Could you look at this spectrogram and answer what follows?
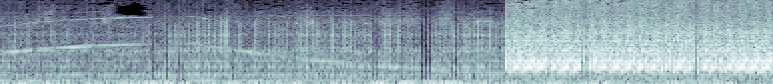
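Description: Police car siren wailing in one slow rise and fall, then a loud, steady blaring horn tone starting about three seconds in, heard from inside the patrol car over the engine and road hum.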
